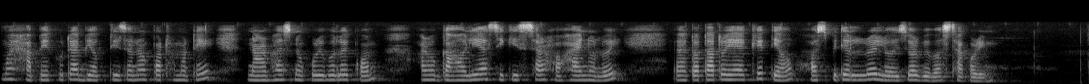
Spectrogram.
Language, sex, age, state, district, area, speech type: Assamese, female, 18-30, Assam, Lakhimpur, rural, spontaneous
